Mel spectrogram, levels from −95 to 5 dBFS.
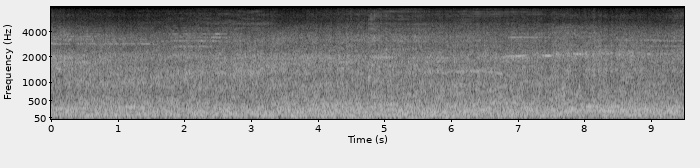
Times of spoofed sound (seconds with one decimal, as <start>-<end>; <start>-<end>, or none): none

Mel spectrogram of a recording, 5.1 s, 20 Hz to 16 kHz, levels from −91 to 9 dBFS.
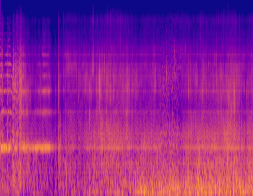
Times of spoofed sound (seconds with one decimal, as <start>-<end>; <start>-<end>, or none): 0.4-3.2; 3.6-5.1

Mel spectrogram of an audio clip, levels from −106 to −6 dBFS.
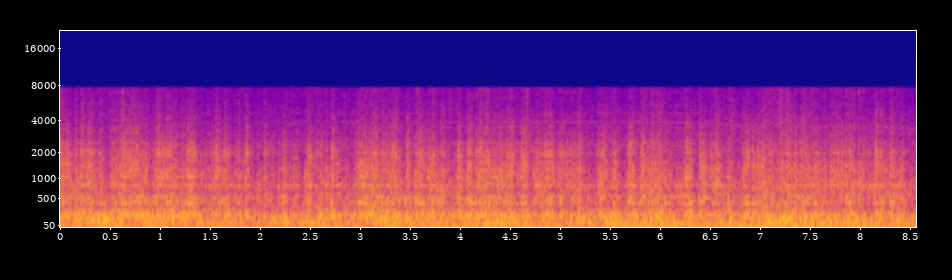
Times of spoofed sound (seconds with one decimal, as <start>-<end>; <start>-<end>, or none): none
